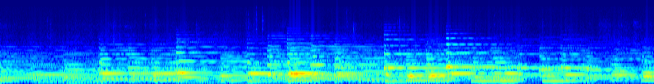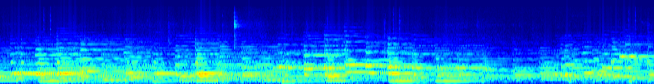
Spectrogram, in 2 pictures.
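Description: Grand piano played solo: a classical piece with quick runs of notes in the treble over recurring bass notes.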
